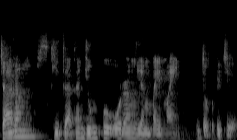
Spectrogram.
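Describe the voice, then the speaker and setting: In an ordinary speaking voice, a man of medium pitch speaks at a moderate pace with fairly even intonation. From Malaysia, Melaka. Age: 30s. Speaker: chemical engineer. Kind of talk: podcast interview.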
